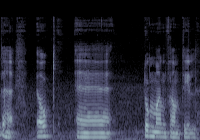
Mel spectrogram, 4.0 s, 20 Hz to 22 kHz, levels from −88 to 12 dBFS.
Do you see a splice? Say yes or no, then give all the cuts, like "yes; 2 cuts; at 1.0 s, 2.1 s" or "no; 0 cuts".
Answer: yes; 1 cut; at 3.0 s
